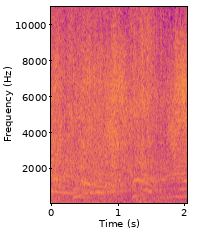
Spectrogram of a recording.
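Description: A fiery explosion bursts with a roar.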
